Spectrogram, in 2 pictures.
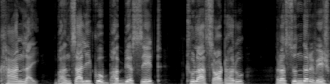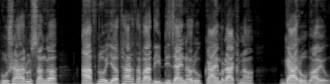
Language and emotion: Nepali, neutral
